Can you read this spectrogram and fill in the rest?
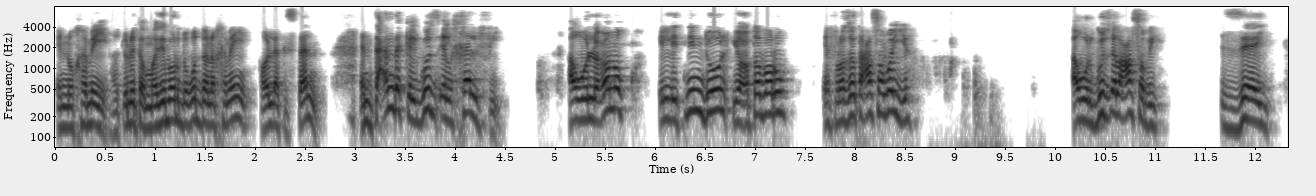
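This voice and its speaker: A man with an Egyptian Arabic accent teaches biology in a rapid, high voice. He keeps firing rhetorical questions at his students and answering them himself. The recording sounds dull and lo-fi. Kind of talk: biology lesson at a whiteboard.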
